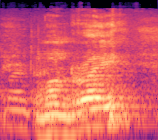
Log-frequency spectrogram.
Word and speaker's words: Monroy: Hay un historiador cubano, Juan Sánchez no sé si es Monroe o Monroy, sí, debo pronunciar, Monroy, analiza la política exterior del nuevo poder soviético entre el 17 y el 22.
